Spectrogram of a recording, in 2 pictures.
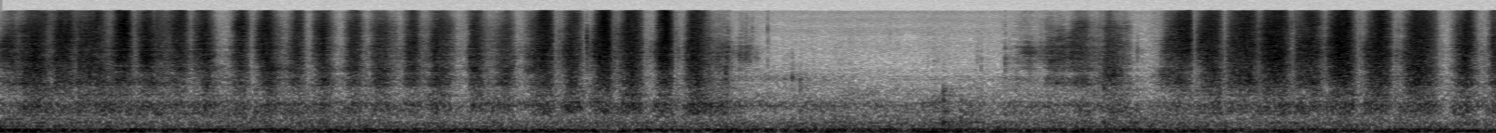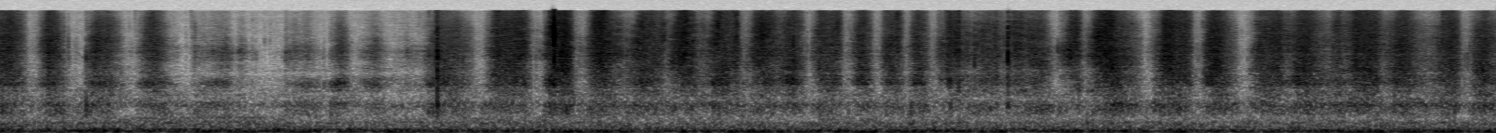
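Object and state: Leather boot being rubbed.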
